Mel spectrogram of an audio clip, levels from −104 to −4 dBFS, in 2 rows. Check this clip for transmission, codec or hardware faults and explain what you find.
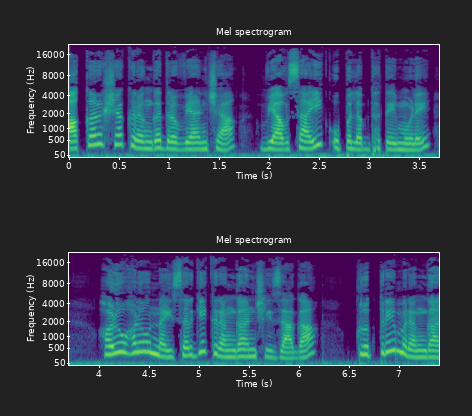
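One codec fault is audible: pre-echo at 2.75 s, just after "रंगद्रव्यांच्या व्यावसायिक". A transform codec spread quantisation noise across its block, so noise meant for a sharp attack leaks about 19 ms ahead of it, heard as a brief hiss before a softened, smeared onset.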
